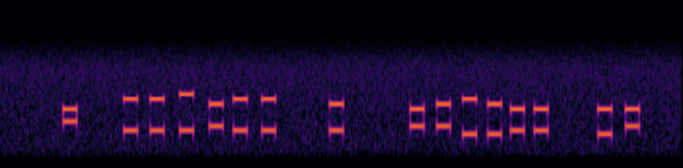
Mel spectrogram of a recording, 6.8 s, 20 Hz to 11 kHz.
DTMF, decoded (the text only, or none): * 66B866 5 783244 17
